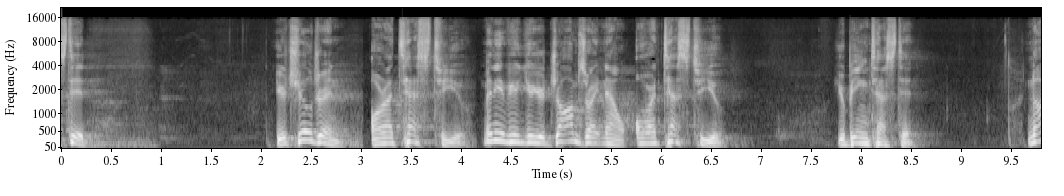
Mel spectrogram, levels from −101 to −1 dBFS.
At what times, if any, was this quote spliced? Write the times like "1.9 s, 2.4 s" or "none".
3.0 s, 4.1 s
